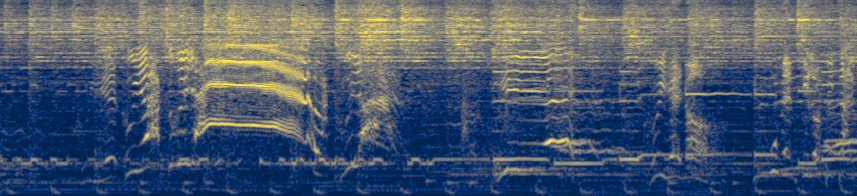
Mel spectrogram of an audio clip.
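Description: A congregation shouts and cries out loudly during worship, a dense wash of many overlapping raised voices with yells and whoops over a pulsing rhythmic background, sustained and intense throughout.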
